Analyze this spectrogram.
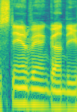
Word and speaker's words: Stan Van Gundy: the week goes to stan van gundy for becoming the coach of the new orleans pelicans and having a three syllable name stan van gun just kidding four sobels it's four syllables but uh uh yeah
